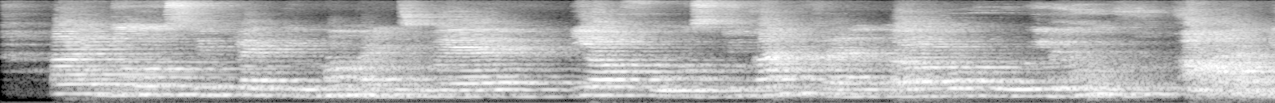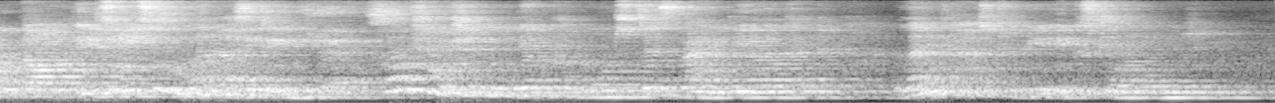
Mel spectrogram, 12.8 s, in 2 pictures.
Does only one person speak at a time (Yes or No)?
No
